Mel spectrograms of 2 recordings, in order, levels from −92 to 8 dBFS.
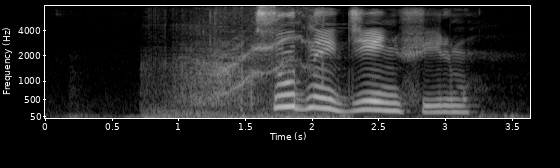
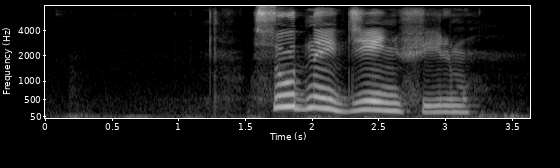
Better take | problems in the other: second | background sound (Zipper (clothing)); 12 dB below the speech

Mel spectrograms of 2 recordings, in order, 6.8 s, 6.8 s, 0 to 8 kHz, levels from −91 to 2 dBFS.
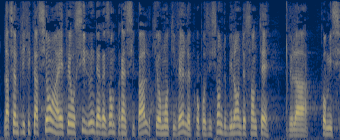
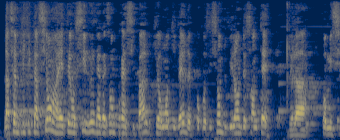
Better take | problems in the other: first | noise reduction (classical method WPE with log-MMSE)

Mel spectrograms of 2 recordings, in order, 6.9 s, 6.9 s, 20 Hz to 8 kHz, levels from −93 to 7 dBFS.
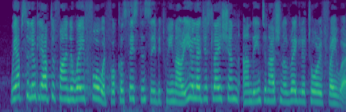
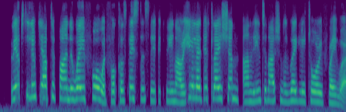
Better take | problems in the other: first | noise reduction (neural diffusion model UNIVERSE++)

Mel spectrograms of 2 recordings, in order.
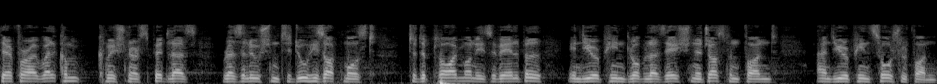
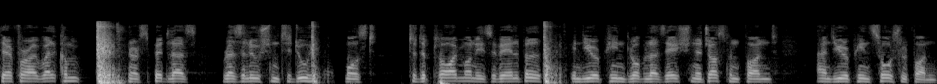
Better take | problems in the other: first | noise reduction (neural mask model RNNoise)

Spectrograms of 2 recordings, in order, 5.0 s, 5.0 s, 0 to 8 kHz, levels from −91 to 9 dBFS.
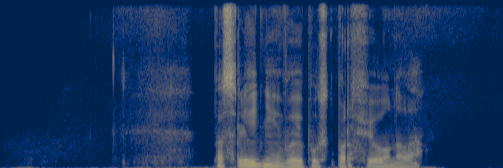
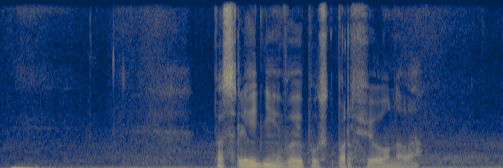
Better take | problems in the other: second | noise reduction (neural mask model Resemble Enhance denoiser)

